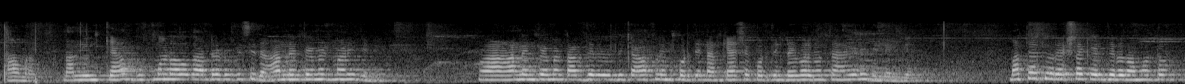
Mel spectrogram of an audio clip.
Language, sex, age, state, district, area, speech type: Kannada, male, 45-60, Karnataka, Kolar, rural, spontaneous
